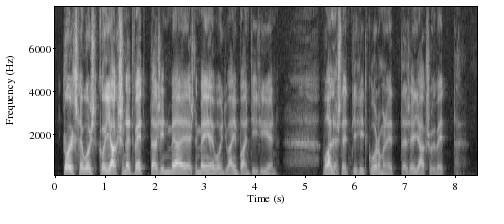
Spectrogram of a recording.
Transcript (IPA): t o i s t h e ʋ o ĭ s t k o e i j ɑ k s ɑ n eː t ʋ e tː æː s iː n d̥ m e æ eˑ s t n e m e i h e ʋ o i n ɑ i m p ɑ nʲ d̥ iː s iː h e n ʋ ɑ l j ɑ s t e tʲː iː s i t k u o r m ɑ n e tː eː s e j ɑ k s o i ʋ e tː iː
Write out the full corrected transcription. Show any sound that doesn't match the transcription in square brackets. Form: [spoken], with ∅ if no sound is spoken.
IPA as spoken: t o i s t h e ʋ o ĭ s t k o e i j ɑ k s ɑ n eː t ʋ e tː æː s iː n d̥ m e æ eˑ s t n e m e i h e ʋ o i n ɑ i m p ɑ nʲ d̥ iː s iː h e n ʋ ɑ l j ɑ s t e tʲː iː s i t k u o r m ɑ n e tː eː s e j ɑ k s o i ʋ e tː [æː]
